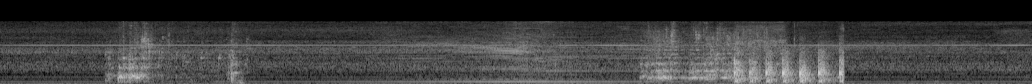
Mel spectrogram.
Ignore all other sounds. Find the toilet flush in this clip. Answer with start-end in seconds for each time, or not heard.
1.1-2.5, 6.4-7.9.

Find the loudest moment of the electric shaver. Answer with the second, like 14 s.
5 s.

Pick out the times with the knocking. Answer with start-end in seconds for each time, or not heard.
7.3-8.4.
